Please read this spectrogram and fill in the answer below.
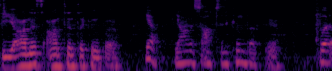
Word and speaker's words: Giannis Antetokounmpo: It's Giannis Antetokounmpo.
